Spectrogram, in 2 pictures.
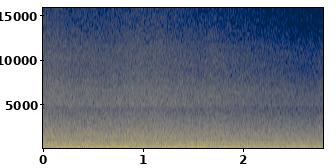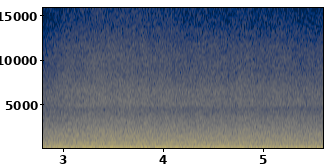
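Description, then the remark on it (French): Strong storm wind roars without pause over heavy, crashing surf, a dense, loud wash of rumbling noise that stays steady across the whole stretch. No voices are heard. “Ça en devient presque inquiétant, mais c'est aussi fascinant de voir les éléments se déchaîner ainsi.”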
